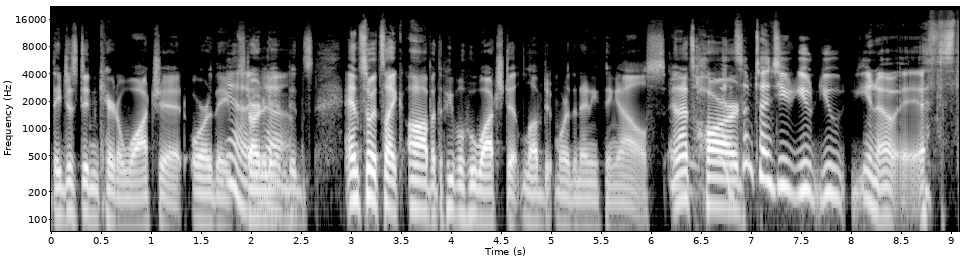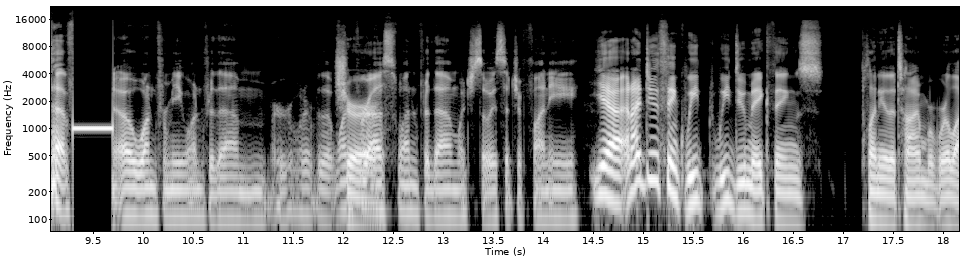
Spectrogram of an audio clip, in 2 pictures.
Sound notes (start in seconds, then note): 9.2 beep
